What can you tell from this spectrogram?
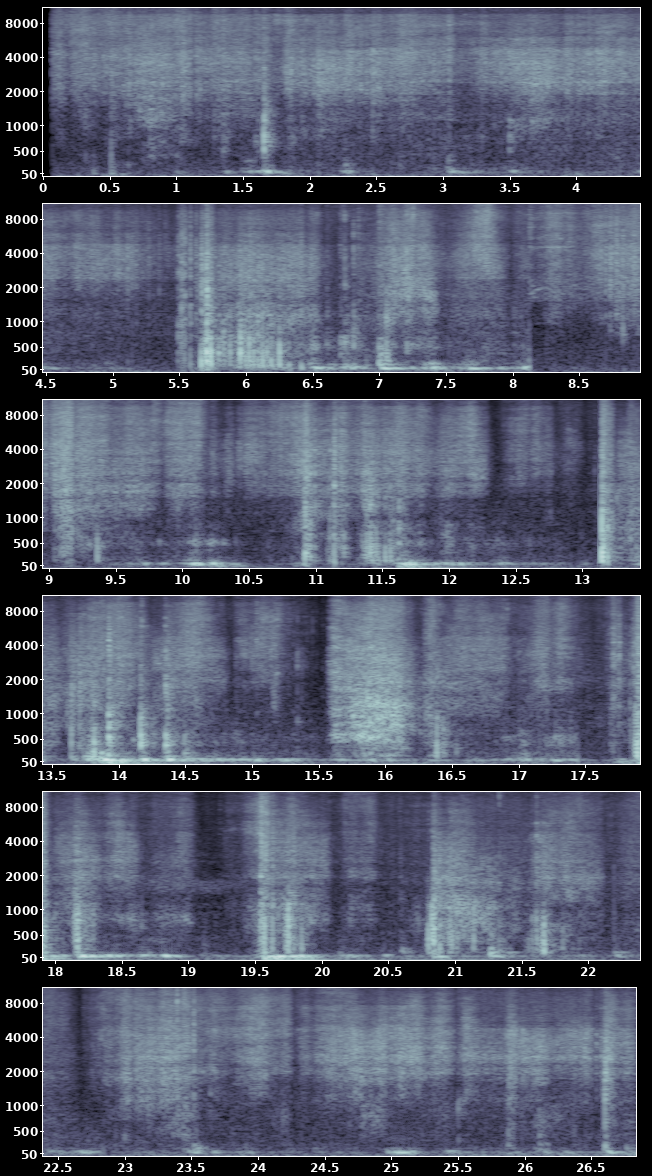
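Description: Reformed baking soda cups crushed and crumbled between bare hands: irregular dry, sandy crunching and crackling as the pressed powder breaks apart, with dull thumps of handling.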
